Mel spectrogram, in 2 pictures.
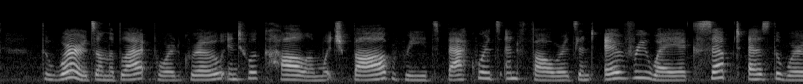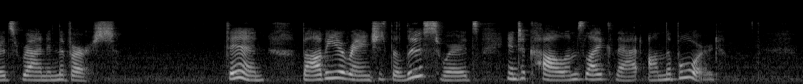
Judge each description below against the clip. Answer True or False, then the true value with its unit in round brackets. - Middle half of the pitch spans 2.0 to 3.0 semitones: False (4.5 semitones)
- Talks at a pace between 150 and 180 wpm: True (155 wpm)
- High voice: True (220 Hz)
